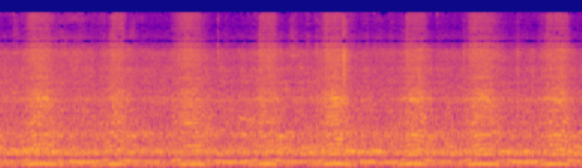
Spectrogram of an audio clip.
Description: This noise sounded like a motorbike having a stalling engine.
